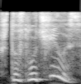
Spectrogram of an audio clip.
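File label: "chto", Russian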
